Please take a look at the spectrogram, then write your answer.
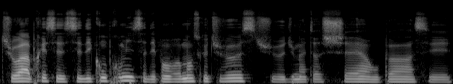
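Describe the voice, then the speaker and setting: A man at a medium pitch and moderate pace, fairly even in intonation, dry and close with no echo, on a very clean recording with a silent background. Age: 20s. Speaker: drone pilot YouTuber. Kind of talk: Q&A video. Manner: casual.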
